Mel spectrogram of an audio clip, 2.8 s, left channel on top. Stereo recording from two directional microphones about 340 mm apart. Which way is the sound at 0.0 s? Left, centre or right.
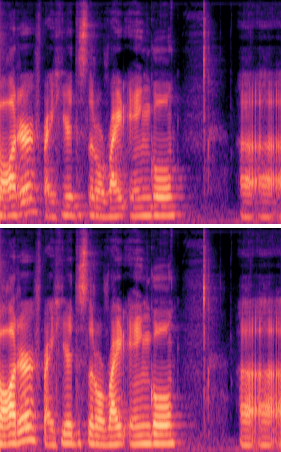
Centre.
